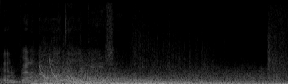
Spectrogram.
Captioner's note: blasters firing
